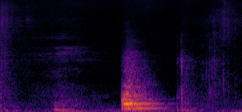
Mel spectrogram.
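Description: Trail shoes with lugged rubber soles stepping on a wooden parquet floor: a click and a soft thud, then a heavier footfall about a second in that rings low and drum-like in the boards for a moment.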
